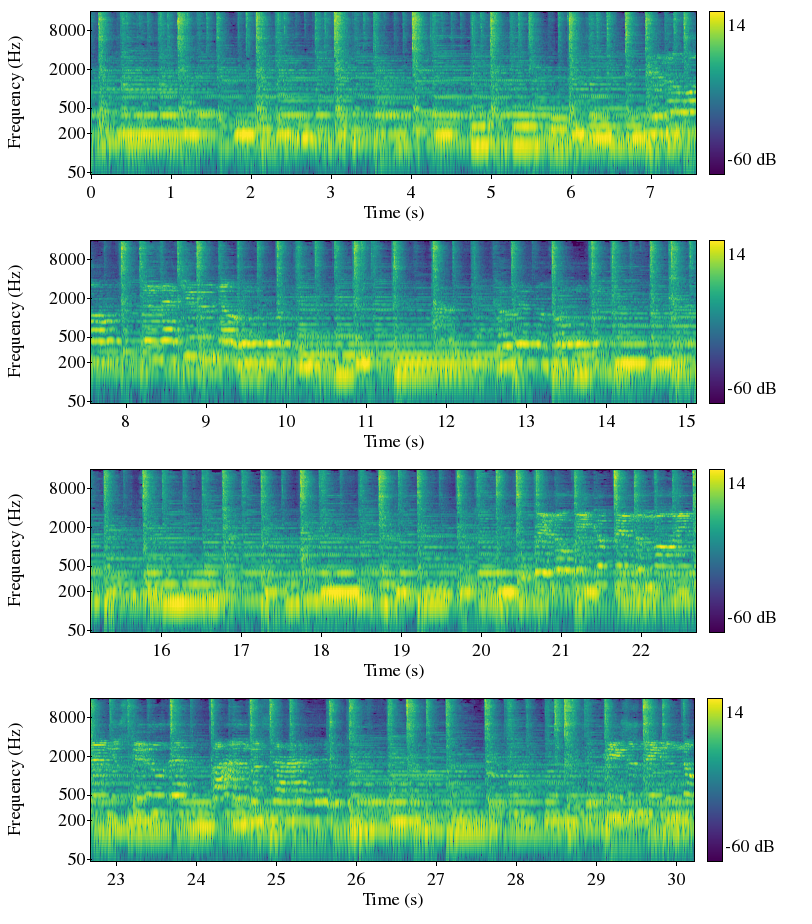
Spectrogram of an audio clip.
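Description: Live acoustic band playing: strummed acoustic guitar and bass guitar over a steady cajon beat, with a man's voice singing in places.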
